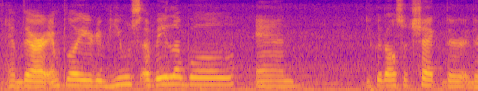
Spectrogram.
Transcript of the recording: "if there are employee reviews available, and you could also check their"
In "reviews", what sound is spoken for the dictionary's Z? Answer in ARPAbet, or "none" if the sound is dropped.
S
